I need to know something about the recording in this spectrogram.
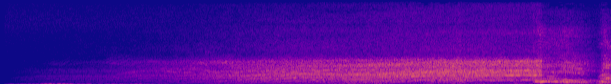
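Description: The recorded intro of a rock song played back over the speakers: a dense wash of overlapping sound that fades in from silence and swells over about four seconds, then cuts off suddenly shortly before the end.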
